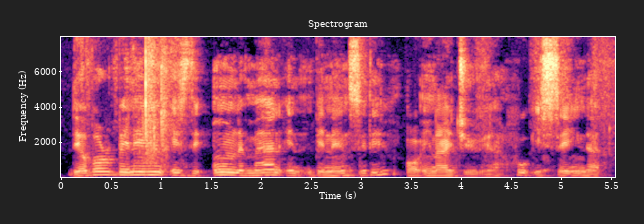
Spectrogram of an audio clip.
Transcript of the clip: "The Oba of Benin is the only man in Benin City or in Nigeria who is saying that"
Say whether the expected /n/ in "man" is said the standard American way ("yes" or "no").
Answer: yes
